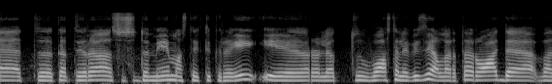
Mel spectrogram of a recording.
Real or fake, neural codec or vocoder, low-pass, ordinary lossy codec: real; none; 10.8 kHz; Opus, 16 kbps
